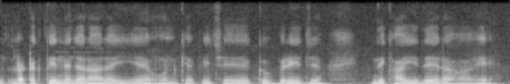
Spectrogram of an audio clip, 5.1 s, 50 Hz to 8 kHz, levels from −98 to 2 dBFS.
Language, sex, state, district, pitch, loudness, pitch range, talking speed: Hindi, male, Chhattisgarh, Bilaspur, 105 Hz, -17 LUFS, 105-110 Hz, 150 wpm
